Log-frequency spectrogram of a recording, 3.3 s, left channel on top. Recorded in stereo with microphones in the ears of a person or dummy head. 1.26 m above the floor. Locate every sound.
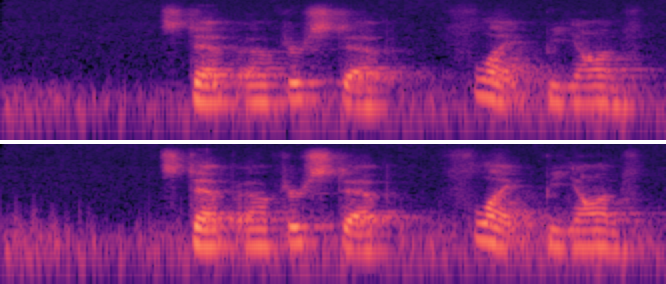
0.8 s a woman speaking: 35° right (ahead or behind), 0.8 m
